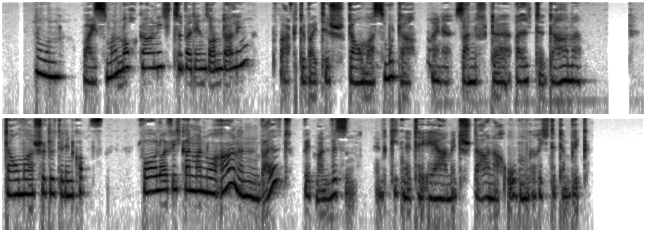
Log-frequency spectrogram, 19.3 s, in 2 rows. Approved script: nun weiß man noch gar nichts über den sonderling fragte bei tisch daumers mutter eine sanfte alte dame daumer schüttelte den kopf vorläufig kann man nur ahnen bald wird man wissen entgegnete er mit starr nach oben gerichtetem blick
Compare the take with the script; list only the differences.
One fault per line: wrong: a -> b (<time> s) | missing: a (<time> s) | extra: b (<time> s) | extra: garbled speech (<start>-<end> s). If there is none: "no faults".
no faults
